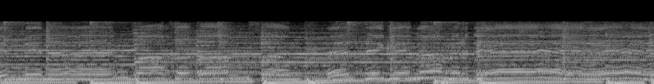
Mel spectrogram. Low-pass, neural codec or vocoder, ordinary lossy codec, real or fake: none; none; none; real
